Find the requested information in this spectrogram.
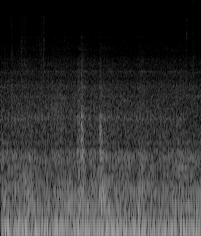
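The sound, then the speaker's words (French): Passenger train running on rails as it nears Paris Gare de Lyon. A steady, low rumble and hum holds at an even level, with a few faint rail clicks and no voices. “Chers passagers, votre train arrivera en gare de Paris-Gare de Lyon dans quelques minutes.”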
